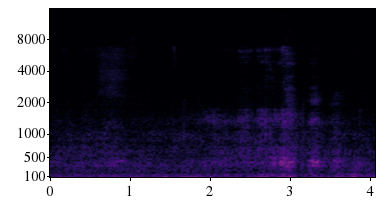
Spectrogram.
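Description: A young woman sips from a mug.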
